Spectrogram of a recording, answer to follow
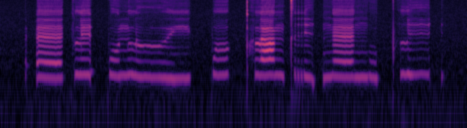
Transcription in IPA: ʔ ɛː˩˦ k l e˦˥ ʔ p o˦˥ n l ɯː˨˩ j | p ɤː˦˥ k̚ pʰ l a˥˩ ŋ t r i˨˩ ʔ ŋ ɛː˧ ŋ u˨˩ ʔ pʰ l i˥˩ ʔ

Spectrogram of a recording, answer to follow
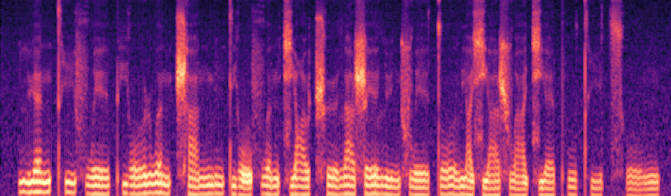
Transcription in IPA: l ɥ ɛ˥ n t̪ʰ i˥ f w e˧˥ ɪ̯ pʰ j o˧˥ ʊ̯ ɻ w ə˥˩ n ʈ͡ʂʰ a˧˥ n m y˧ n t̪ j o̰˨˩ ʊ̯ f w ə˥ n t͡ɕ j ɑ˥ ʊ̯ ʈ͡ʂʰ ɻ̩˥ l ä˥˩ ʂ e˥ ɪ̯ l y˧˥ n ʂ w e˧˥ ɪ̯ t̪ o˥ ʊ̯ l j ä˨ ɕ j ä˧˥ ʂ w ä˧˥ t͡ɕ j ɛ˧˥ pʰ u˧˥ t̪ʰ i˧˥ t͡sʰ ʊ˧˥ ŋ

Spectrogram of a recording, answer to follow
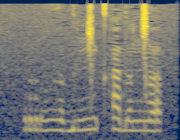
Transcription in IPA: r o̤ ɦ ɵ ɡ ʉ ŋ͡ǀ ɵ kʰ a d ɐ o̯ ŋ͡ǀ ɐ

